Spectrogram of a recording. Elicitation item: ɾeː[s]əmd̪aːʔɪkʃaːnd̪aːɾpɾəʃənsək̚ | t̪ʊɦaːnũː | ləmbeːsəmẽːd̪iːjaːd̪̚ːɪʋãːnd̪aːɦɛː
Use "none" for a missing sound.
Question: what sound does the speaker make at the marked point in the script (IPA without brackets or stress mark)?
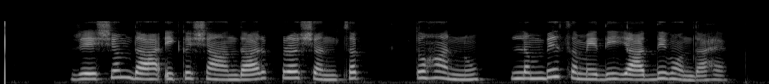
ʃ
